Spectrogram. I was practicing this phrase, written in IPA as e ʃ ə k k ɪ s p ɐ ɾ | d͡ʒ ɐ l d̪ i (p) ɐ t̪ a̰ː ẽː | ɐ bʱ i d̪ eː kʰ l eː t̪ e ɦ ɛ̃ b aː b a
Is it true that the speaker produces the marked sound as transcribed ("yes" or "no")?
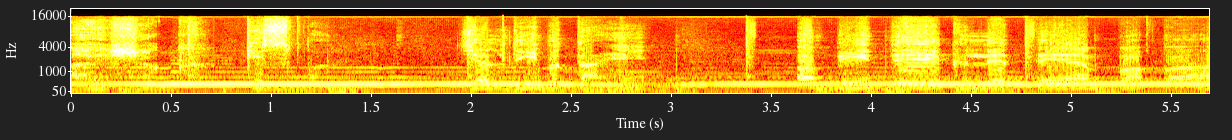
no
